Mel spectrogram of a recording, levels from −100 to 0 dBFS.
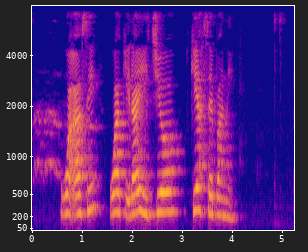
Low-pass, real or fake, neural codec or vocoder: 7.2 kHz; real; none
